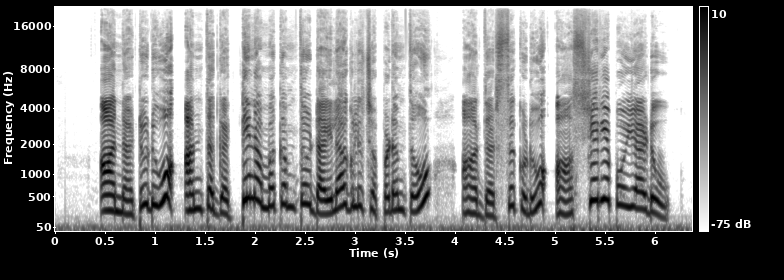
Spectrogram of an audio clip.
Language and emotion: Telugu, surprised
